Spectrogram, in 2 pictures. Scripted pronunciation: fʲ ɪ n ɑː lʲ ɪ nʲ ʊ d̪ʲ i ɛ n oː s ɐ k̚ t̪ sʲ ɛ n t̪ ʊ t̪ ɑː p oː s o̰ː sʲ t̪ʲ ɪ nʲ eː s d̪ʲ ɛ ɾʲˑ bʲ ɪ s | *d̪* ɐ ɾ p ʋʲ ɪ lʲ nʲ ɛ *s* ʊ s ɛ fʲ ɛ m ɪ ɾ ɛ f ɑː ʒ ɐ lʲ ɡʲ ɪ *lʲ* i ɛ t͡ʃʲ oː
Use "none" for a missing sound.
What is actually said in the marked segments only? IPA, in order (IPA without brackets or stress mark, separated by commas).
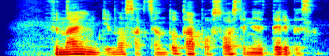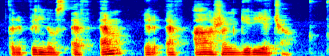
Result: t̪, none, ɾʲ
